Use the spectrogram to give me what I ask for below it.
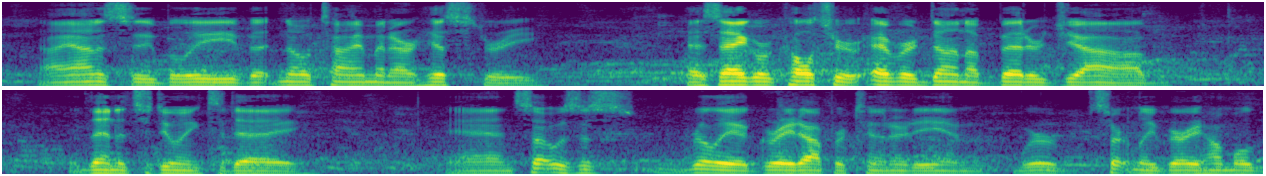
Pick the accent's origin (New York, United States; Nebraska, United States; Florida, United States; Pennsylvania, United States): New York, United States; Schoharie; Well, we're vegetable growers from Schoharie, New York. It's a family farm. We farm about 200 acres up there in the Schoharie Valley.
